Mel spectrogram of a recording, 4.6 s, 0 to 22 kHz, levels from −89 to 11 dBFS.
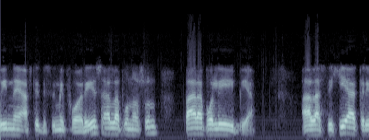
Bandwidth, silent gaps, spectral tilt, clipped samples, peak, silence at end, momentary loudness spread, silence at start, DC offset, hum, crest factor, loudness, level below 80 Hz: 6.2 kHz; none; -8 dB/octave; under 0.1%; 0 dBFS; 0 s; 11 LU; 0 s; under 0.1%; none; 16 dB; -17 LUFS; -62 dBFS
